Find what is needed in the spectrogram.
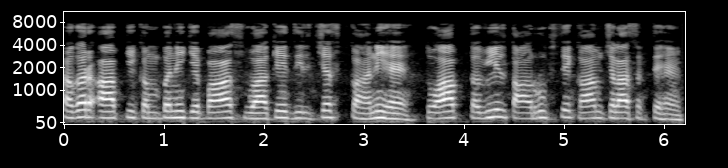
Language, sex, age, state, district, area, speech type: Urdu, male, 18-30, Delhi, North West Delhi, urban, read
